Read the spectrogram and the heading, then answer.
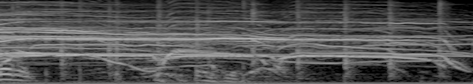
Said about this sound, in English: Yes, we got the girls are screaming. We have got all those fans out there. Look at them! Look at them.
